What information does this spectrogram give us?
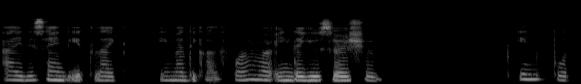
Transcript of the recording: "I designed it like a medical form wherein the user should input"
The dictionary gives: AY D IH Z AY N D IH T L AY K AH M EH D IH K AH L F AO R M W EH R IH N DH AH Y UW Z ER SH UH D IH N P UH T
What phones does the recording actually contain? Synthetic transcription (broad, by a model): AY D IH S AY N D IH T L AY K AH M EH D IH K AH L F AO R M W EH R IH N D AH Y UW S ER SH UH D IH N P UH T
